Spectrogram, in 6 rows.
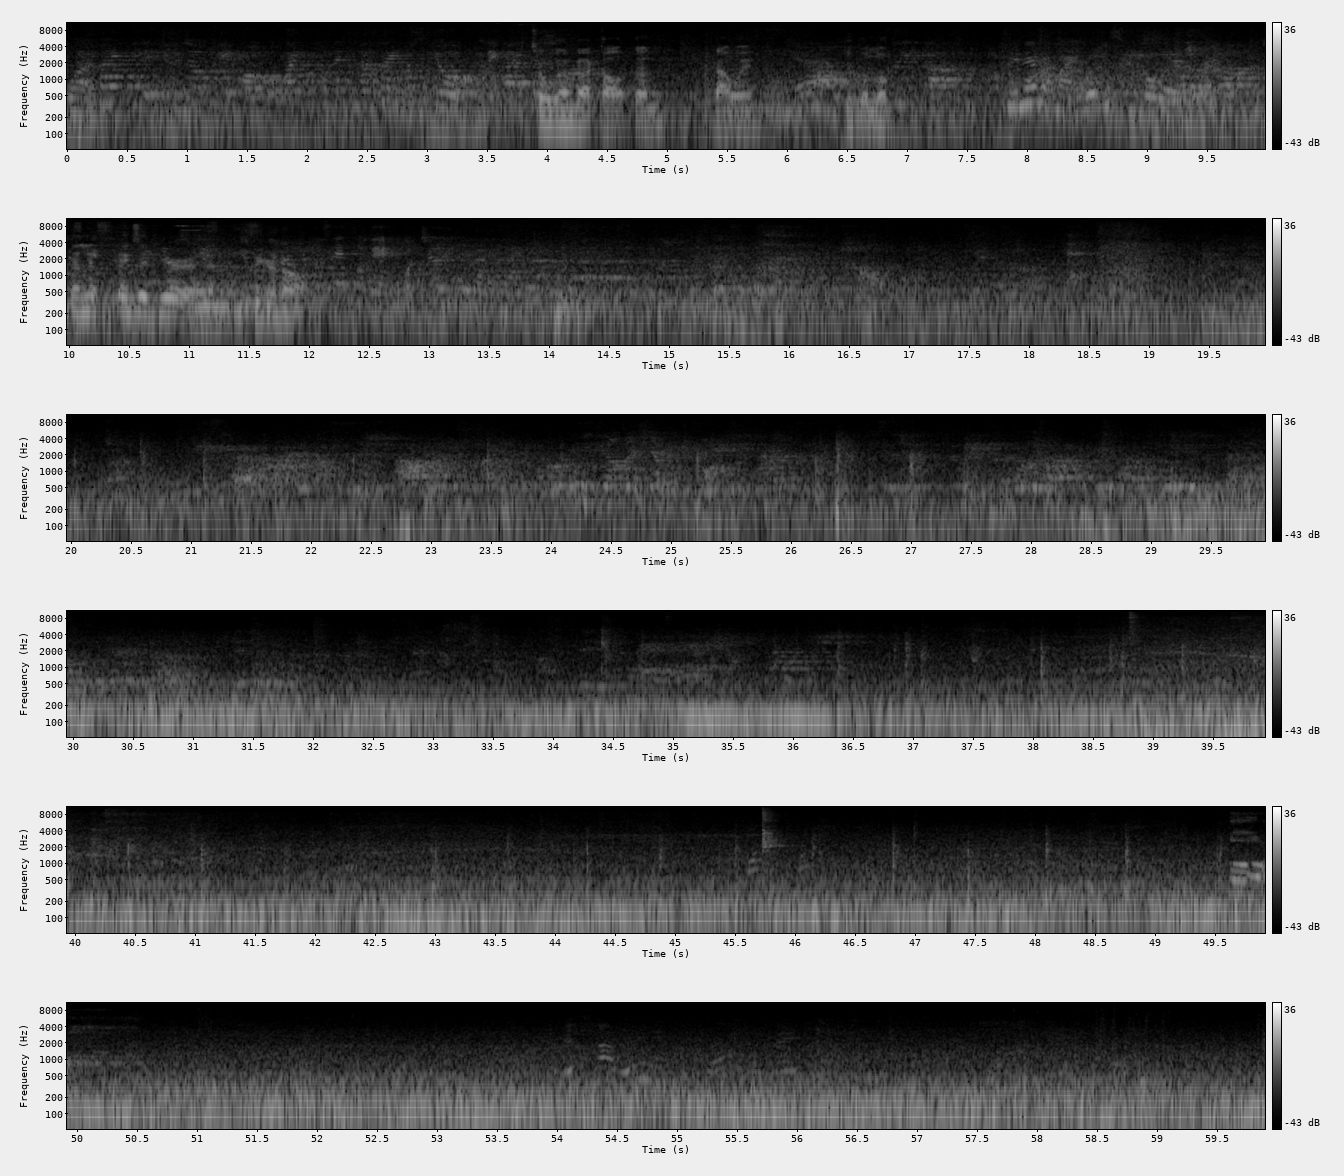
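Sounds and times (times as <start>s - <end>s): low rumble of city traffic: 0.0s - 59.9s
footsteps on concrete stairs: 36.2s - 49.7s.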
